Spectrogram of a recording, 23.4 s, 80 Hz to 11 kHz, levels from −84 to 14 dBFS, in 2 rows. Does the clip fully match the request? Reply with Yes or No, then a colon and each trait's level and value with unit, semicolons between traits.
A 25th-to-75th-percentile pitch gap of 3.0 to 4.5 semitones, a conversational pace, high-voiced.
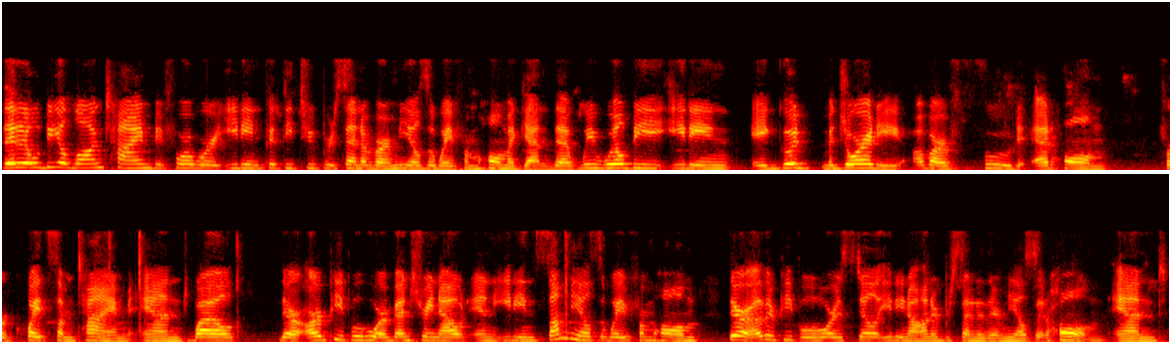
No: narrow, 2.6 semitones; average, 170 wpm; high, 225 Hz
